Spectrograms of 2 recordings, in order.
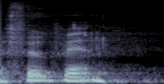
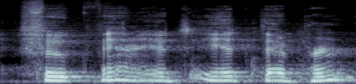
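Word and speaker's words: Phước Vĩnh: And you just Phuc Vinh, mentioned, yeah. say that again. Phuc Vinh, Phoucvinh. Okay. Phuc Vinh. The Vietnamese pronounce it a little different.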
